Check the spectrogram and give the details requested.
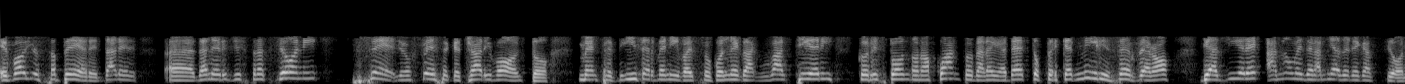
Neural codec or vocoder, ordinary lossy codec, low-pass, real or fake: codec, 16 kHz, 1.1 kbps, Voila-Tokenizer; MP3, 24 kbps; 3.6 kHz; fake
